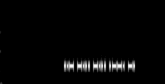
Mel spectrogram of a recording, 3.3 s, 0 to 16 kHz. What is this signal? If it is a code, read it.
Morse code, heard as a keyed tone, about 42 wpm, 700 Hz. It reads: UBBPN
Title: Code Groups - 5 Letter:Numbers - 45wpm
